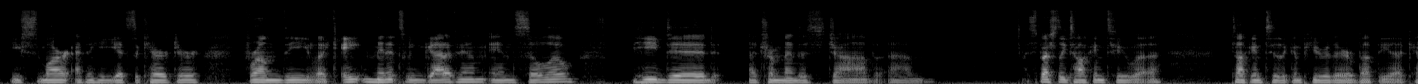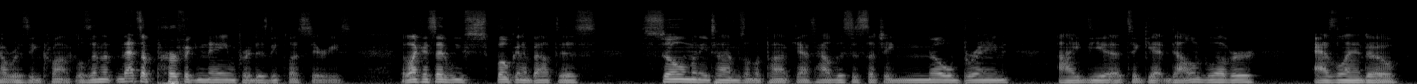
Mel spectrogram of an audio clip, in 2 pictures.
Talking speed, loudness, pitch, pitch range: 160 wpm, -33 LUFS, 100 Hz, 95-110 Hz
